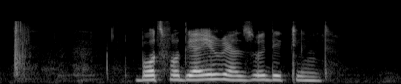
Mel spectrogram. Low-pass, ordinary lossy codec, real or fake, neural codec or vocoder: none; none; real; none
